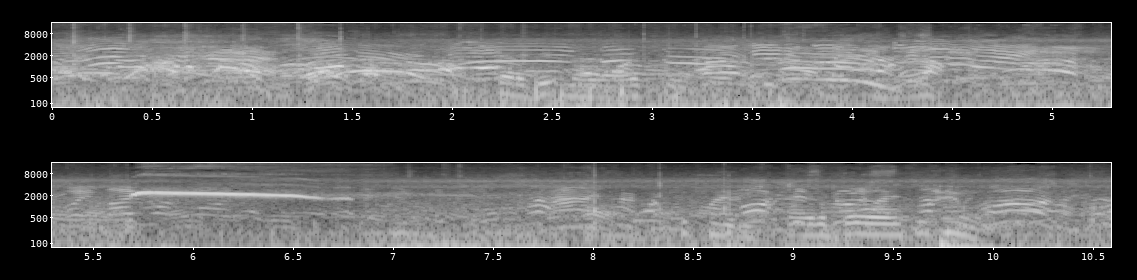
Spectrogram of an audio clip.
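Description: Players and spectators shouting over each other during open play, then a referee's whistle blown once for about a second, about six seconds in, dropping slightly in pitch as it ends.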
